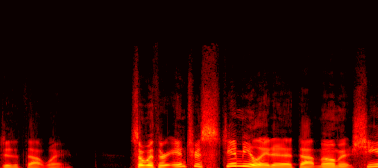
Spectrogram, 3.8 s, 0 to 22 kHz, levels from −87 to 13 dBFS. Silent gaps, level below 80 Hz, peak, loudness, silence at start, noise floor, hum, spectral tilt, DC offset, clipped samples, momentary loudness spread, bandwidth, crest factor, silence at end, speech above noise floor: none; -74 dBFS; -8 dBFS; -26 LUFS; 0 s; -79 dBFS; none; -5.5 dB/octave; under 0.1%; under 0.1%; 11 LU; 12.5 kHz; 18 dB; 0 s; 54 dB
